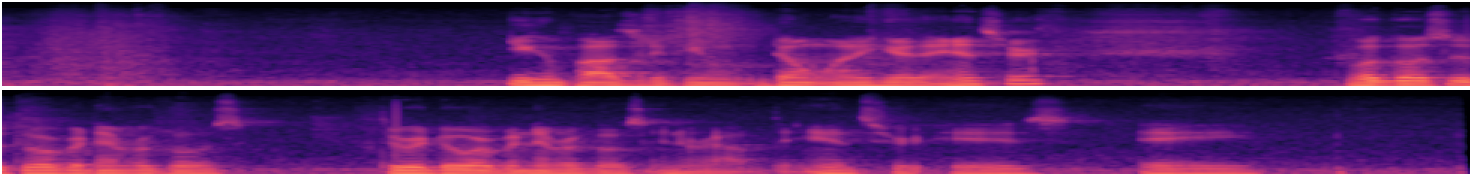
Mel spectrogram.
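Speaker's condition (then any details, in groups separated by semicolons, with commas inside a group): No condition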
